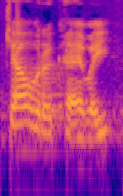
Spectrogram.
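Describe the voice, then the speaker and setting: A male teacher giving a vocabulary lesson, repeating each word slowly for pronunciation and often adding quick check-in tags. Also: fairly high pitch, darkish tone. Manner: peppers speech with "isn't it" tags. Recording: long hall reverb.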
